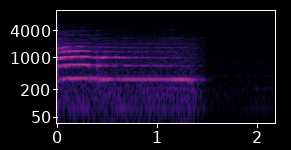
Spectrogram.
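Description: A woman's voice singing a line of Sanskrit verse, holding one long steady note before breaking off suddenly about one and a half seconds in.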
